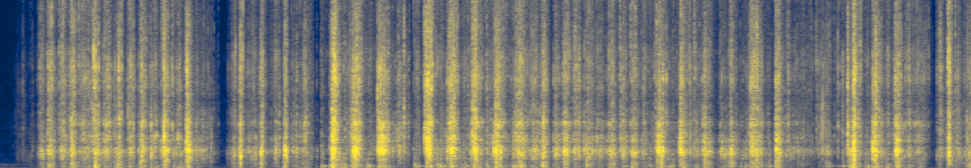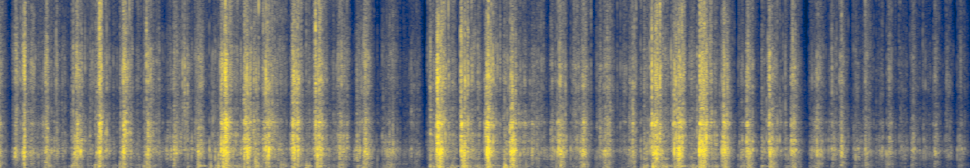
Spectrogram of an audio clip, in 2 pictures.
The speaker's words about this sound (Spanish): El sonido sorpresa de hoy fue el de una sonajera casera, la cual construí con una botella de plástico y muchos botones que encontré en una gaveta.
